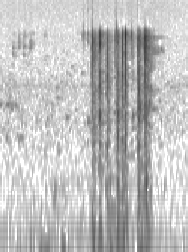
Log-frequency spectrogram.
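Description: Quick bursts of keystrokes on a computer keyboard, a close cluster of sharp clicks tapped in rapid rhythm after a quiet lead-in, with no speech.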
